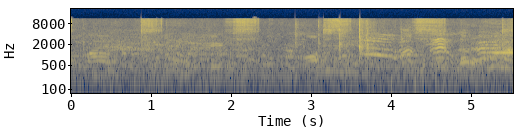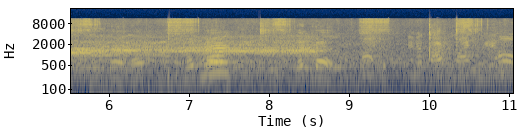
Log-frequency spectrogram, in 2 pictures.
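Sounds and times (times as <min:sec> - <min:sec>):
distant voices calling out: 0:03.8 - 0:09.7.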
